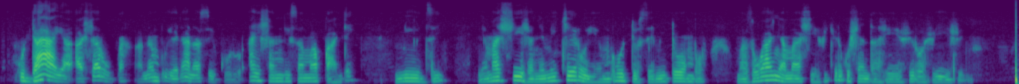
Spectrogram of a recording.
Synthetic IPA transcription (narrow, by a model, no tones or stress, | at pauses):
kudʱajaʔaʃaɾukaɦa̰nambuɡenanaseɡʱuruaiʃandisamapande̞ | mid͡zi | ne̞maʃiʒane̞mit͡ʃe̞ɾoje̞mbutuse̞mito̞ːmbo̞mazuwaɲamaʃivit͡ʃirikuʃandaɦeʐiɾoviʒḭn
